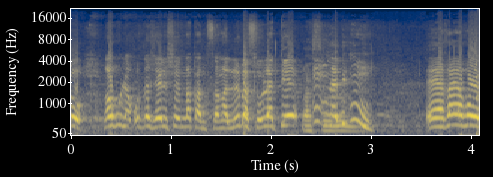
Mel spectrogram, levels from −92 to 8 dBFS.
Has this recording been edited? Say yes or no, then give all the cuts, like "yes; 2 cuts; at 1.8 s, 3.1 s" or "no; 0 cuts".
no; 0 cuts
